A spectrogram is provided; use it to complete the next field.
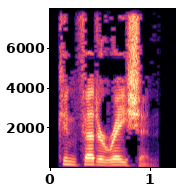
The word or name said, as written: confederation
